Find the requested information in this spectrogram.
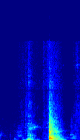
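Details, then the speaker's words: Two short, rough, snorting breath sounds from a sleeping dog: ordinary dog snoring. "all right how my dog's snoring every I don't know if you can hear that that's wild Piper"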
